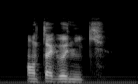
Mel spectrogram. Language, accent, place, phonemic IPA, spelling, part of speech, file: French, France, Lyon, /ɑ̃.ta.ɡɔ.nik/, antagonique, adjective, LL-Q150 (fra)-antagonique.wav
- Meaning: antagonistic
